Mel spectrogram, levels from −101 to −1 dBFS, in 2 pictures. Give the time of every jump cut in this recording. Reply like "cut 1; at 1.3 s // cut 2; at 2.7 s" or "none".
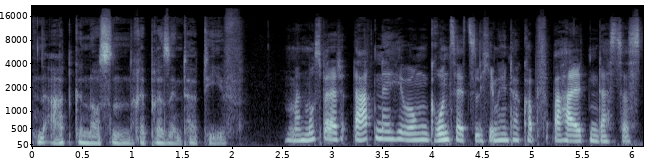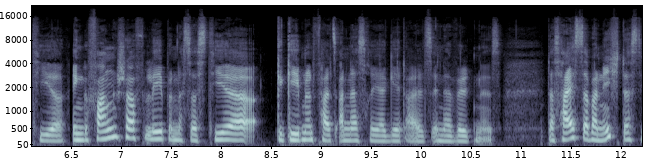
cut 1; at 6.5 s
